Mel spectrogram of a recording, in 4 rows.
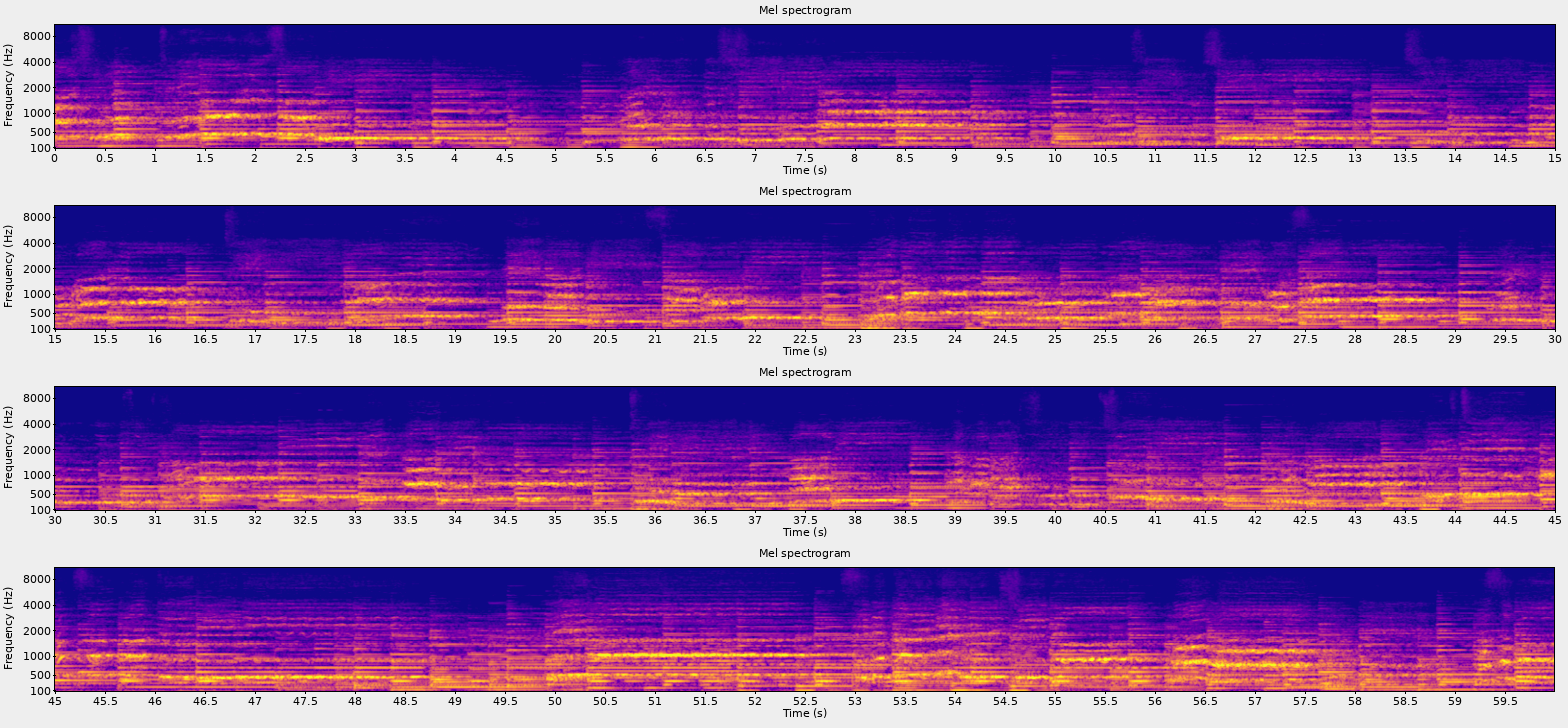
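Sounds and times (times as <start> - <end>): piano accompaniment: 0.0 - 59.9
women's choir singing a hymn: 0.0 - 59.9.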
